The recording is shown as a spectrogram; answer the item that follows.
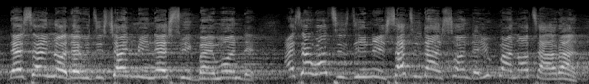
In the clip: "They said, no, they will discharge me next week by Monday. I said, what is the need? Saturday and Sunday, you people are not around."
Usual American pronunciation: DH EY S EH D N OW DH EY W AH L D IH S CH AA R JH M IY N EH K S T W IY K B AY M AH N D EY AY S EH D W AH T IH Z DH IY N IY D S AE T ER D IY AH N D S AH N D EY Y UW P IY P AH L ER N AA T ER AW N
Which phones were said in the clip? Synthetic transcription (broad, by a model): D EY S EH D N OW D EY W AH L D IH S AA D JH M IY N EH K S T W IY K B AY M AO N D EY AY S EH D W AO T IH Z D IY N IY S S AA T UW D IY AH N S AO N D EY Y UW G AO AH N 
